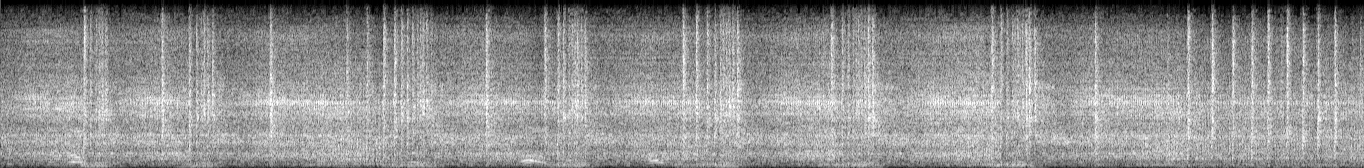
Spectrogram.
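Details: KTM two-stroke after replacing the damaged reed valve: crisp, buzzy revs climbing and falling through repeated blips, clean pickup with no bogging or misfire; much better than before the repair, healthy.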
